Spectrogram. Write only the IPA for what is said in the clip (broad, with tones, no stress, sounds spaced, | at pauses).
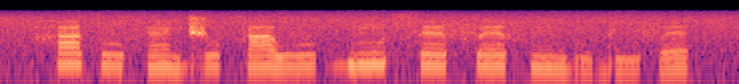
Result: h a˦ t u˧ h ɛ̃˧ d͡ʒ o˧ k a˧ w u˧ ɡ͡b ũ˦ s ɛ˦ f ɛ˦ f ĩ˧ ɡ u˨ d i˨ f ɛ˨˦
